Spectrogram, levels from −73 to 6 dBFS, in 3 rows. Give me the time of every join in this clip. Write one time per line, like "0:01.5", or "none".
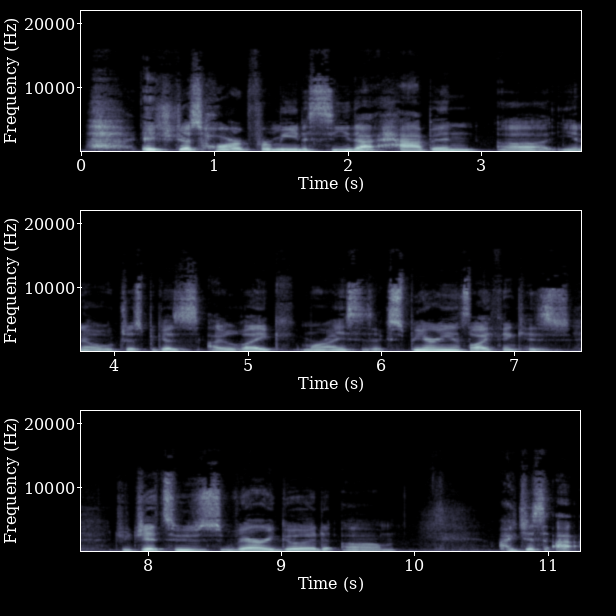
0:06.7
